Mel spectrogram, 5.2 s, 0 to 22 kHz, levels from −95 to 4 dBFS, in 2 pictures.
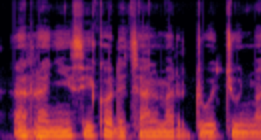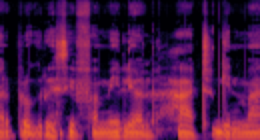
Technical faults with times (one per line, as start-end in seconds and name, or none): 0.13-5.21 word clock ticks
